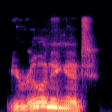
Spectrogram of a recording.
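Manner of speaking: imitated muttering, put-on muttered aside. Retelling a co-star's jab during a scene: imitating Marty muttering under his breath. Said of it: "under his breath".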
